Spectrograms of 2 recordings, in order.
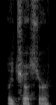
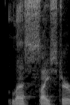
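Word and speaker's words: Leicester: i really like red lachester that's well i'm pronouncing it correctly it's not less seister or anything like that but so last night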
